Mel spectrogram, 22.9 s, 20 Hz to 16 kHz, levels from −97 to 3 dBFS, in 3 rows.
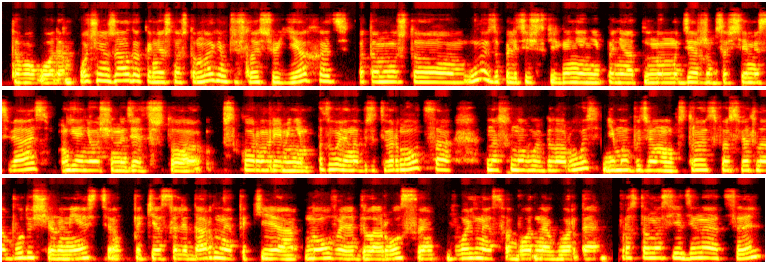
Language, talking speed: Russian, 150 wpm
